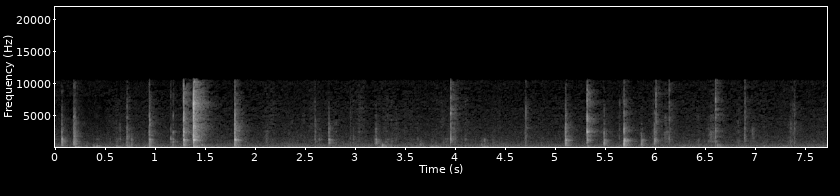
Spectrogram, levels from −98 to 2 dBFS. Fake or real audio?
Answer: real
